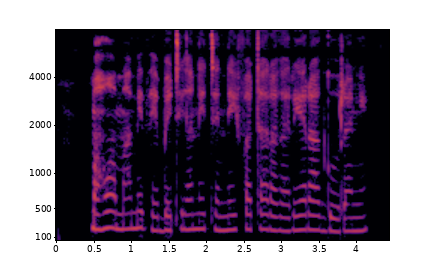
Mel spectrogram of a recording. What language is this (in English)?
Kikuyu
